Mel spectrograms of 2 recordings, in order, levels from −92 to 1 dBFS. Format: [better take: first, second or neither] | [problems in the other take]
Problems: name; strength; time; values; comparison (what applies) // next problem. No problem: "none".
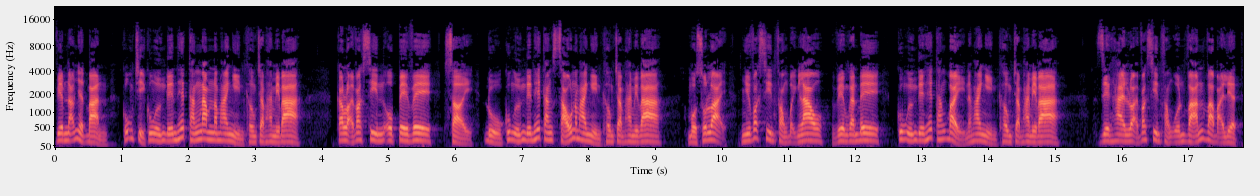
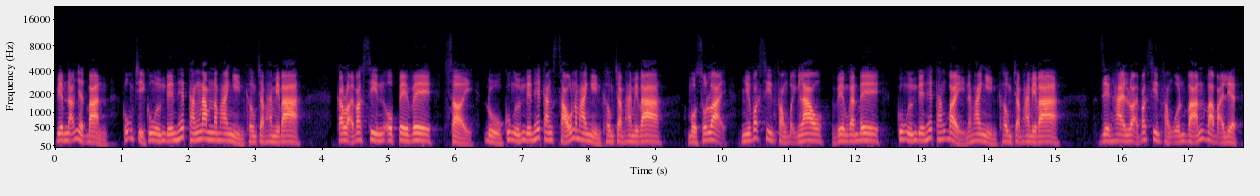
first | muffled; very; fading above 2.5 kHz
